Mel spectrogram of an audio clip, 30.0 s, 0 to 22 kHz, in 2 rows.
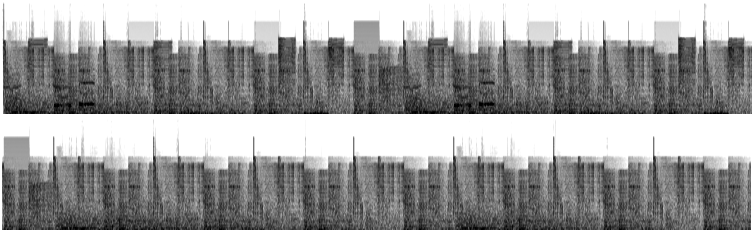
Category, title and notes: Music > Multiple instruments
Demo Track #3531 (Industraumatic)
Industrial, Games, Cyberpunk, Ambient, Soundtrack, Horror, Noise, Underground, Sci-fi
